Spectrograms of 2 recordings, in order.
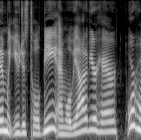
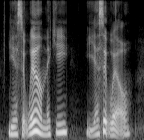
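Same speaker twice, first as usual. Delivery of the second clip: low, slow, menacing, ominous rasping voice; 5 semitones lower, 3 dB quieter than usual. Reading a story, an unseen voice speaks to Nick in the dark: ominous rasping voice. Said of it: "an ominous voice rasped".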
